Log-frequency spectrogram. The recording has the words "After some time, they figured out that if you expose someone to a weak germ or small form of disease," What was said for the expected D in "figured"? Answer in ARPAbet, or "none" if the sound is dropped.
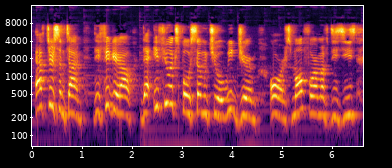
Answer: none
